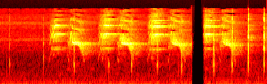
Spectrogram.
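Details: Caged plum-headed parakeet kept as a talking pet, described as angry: harsh, scratchy squawks and chattering notes in short bursts of about half a second, repeated roughly every half second, with a brief silent gap and sharp clicks near the end.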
